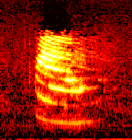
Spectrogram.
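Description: A single short meow from Kitty, a kitten, a bright harmonic cry lasting about half a second, rising then trailing off, with no talking.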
